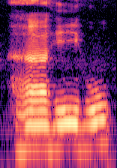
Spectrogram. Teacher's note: huruf H dari tenggorokan paling bawah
